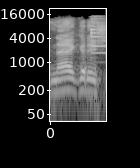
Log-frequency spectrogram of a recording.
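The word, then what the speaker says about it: Natchitoches: state it's also one of the hardest to pronounce that's right nakadish is right you've got your second street we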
